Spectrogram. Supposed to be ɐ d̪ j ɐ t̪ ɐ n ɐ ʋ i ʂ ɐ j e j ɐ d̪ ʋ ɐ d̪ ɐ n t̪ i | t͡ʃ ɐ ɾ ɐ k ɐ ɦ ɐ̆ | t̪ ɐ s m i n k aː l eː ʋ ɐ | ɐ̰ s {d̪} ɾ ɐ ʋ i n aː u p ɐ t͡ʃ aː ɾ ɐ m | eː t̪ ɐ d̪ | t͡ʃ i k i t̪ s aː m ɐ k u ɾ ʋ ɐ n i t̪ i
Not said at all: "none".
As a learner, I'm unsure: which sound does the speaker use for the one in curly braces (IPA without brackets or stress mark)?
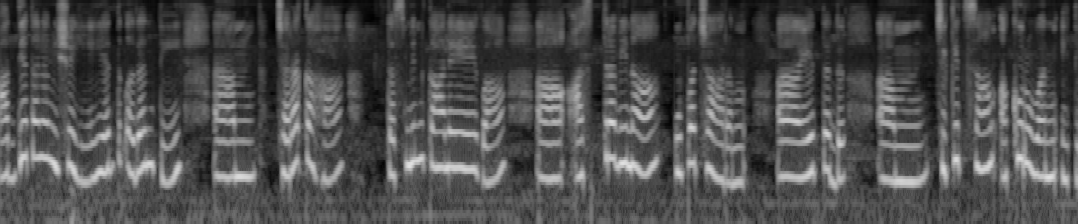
t̪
